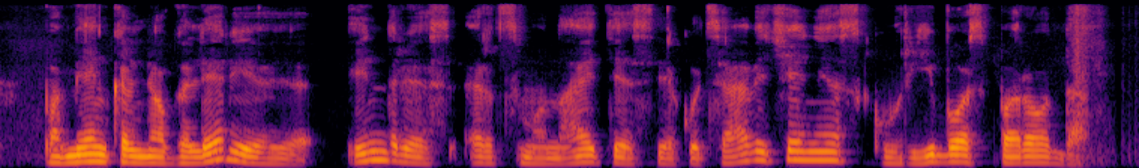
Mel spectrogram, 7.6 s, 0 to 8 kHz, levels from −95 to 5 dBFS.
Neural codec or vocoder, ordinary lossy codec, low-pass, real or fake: none; MP3, 64 kbps; 7.2 kHz; real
